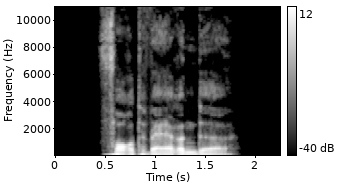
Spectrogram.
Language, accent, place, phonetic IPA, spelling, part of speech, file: German, Germany, Berlin, [ˈfɔʁtˌvɛːʁəndə], fortwährende, adjective, De-fortwährende.ogg
- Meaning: inflection of fortwährend: 1. strong/mixed nominative/accusative feminine singular 2. strong nominative/accusative plural 3. weak nominative all-gender singular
